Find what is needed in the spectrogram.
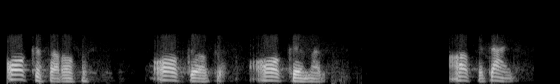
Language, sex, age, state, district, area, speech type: Malayalam, female, 45-60, Kerala, Thiruvananthapuram, rural, conversation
